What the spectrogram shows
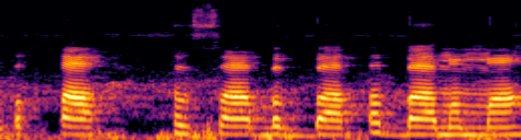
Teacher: ਪੰਜਾਬੀ ਦੀਆਂ ਕੁਝ ਵਿਅੰਜਨ ਧੁਨੀਆਂ ਦਾ ਉਚਾਰਨ ਜਿਹੜਾ ਹੋਂਠਾਂ ਨਾਲ ਹੁੰਦਾ ਹ ਬੁੱਲਾਂ ਨਾਲ ਹੁੰਦਾ ਹ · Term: ਹੋਂਠੀ ਧੁਨੀਆਂ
